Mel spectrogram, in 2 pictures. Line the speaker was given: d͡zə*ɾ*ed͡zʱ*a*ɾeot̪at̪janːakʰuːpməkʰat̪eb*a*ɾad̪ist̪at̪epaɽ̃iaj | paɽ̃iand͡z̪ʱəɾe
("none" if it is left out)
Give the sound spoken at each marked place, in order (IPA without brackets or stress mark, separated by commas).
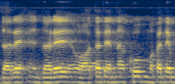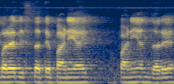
ɾ, ə, ə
